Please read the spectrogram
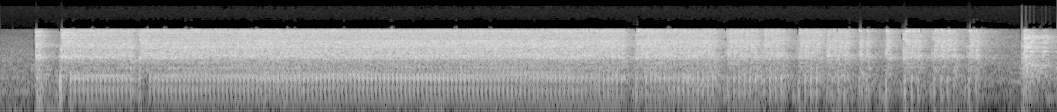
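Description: Air-driven hydraulic pump of a Car-O-Liner frame-straightening bench running with a loud, rapid chatter while the tower's chain pulls on the car body. It runs steadily for about six seconds, then is switched on and off in short bursts as the pull is fed in a little at a time.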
